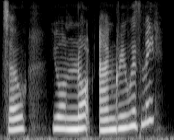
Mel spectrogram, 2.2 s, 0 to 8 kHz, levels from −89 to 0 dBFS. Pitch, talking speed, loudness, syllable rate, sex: 265 Hz, 165 wpm, -15 LUFS, 5.0 syllables/s, female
